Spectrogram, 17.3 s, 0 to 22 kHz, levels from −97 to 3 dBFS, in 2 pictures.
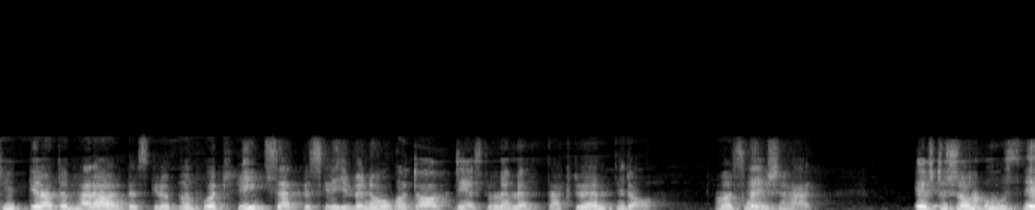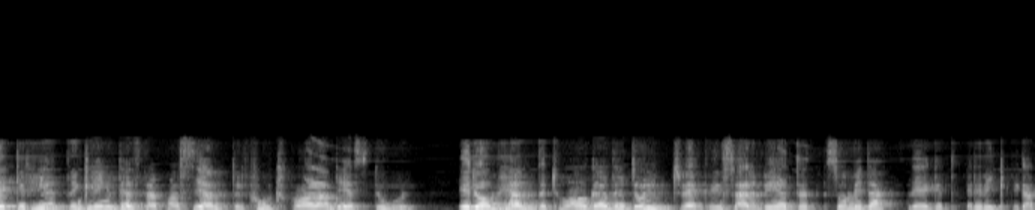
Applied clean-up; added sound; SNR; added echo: neural mask model DeepFilterNet 3.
